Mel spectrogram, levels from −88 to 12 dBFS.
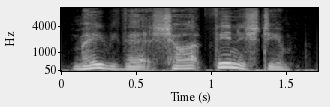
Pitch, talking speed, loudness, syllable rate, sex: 135 Hz, 175 wpm, -16 LUFS, 5.6 syllables/s, male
